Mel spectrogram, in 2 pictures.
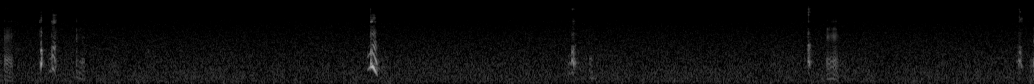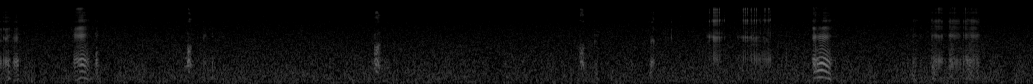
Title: Hic, Hic, Hic, Hiccups... poor baby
